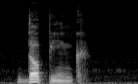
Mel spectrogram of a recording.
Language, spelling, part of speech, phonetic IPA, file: Polish, doping, noun, [ˈdɔpʲĩŋk], Pl-doping.ogg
